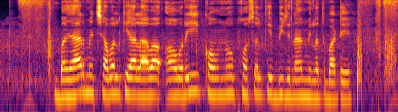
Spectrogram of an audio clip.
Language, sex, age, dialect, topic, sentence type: Bhojpuri, male, 18-24, Northern, agriculture, statement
